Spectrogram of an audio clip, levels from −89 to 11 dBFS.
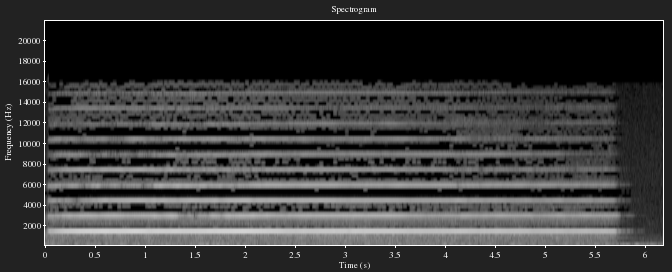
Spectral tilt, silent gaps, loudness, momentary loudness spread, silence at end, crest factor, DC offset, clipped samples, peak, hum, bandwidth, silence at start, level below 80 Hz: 3 dB/octave; none; -10 LUFS; 10 LU; 0.1 s; 10 dB; under 0.1%; under 0.1%; -2 dBFS; none; 16 kHz; 0 s; -46 dBFS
